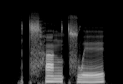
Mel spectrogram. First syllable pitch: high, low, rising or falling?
high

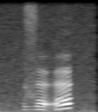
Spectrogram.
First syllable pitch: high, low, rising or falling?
rising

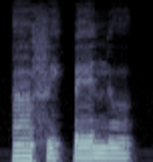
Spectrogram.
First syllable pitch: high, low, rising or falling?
high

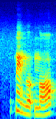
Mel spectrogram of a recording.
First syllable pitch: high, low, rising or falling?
falling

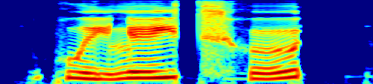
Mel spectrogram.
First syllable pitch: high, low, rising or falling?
low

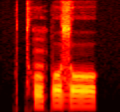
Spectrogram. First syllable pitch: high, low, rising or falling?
low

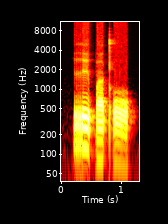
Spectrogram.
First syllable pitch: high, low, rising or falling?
falling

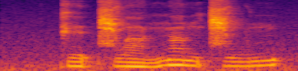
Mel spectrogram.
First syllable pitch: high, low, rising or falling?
low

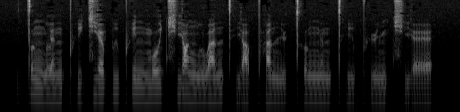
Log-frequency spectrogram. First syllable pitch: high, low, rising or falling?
falling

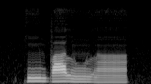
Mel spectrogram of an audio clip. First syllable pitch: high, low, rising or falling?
high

